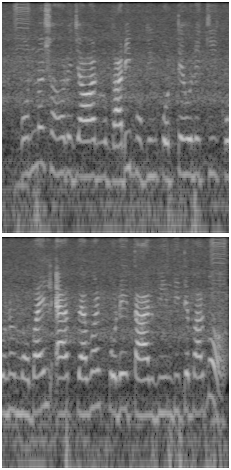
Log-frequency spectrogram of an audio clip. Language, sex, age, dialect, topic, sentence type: Bengali, female, 18-24, Northern/Varendri, banking, question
